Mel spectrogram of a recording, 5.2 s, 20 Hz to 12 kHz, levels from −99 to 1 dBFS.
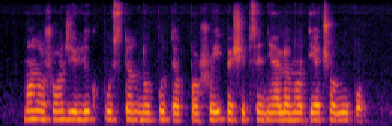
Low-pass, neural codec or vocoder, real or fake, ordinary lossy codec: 10.8 kHz; vocoder, 44.1 kHz, 128 mel bands, Pupu-Vocoder; fake; Opus, 24 kbps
